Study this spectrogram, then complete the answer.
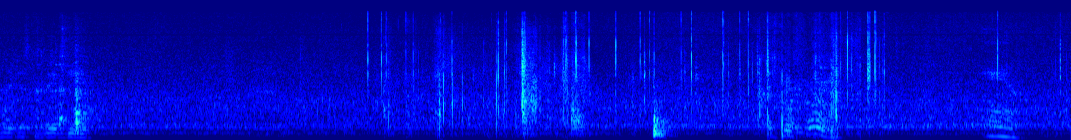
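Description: Honey bees hum steadily from an exposed hive indoors, a faint continuous buzz under scattered close clicks, rustles and handling noises during the removal.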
